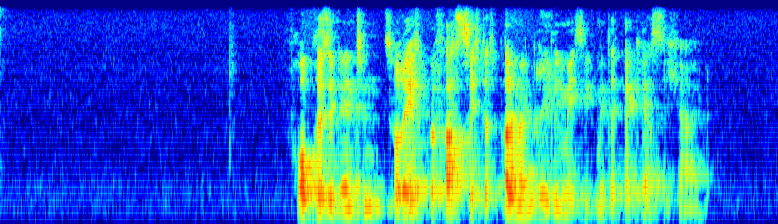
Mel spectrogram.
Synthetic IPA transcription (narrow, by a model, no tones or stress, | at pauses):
fʁ̥a̰ʊpʁ̥ɛzidɛntʰɪnt͡suʁɛçt̚b̥əfa̰stz̥ɪçd̥aspʰaɐlamɛntʁeːɡl̩mɛːsɪçmɪt̚d̥eːɐfɛɐkʰeːɐsz̥ɪ̰çɐhaɪt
